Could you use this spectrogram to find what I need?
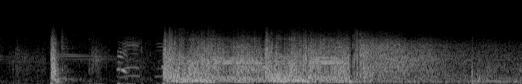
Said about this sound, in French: Les engins filoguidés à longue portée et les canons anti-chars ouvrent le feu à partir de positions masquées.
